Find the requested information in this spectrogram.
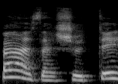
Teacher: So here we have again the link, the S to the A.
